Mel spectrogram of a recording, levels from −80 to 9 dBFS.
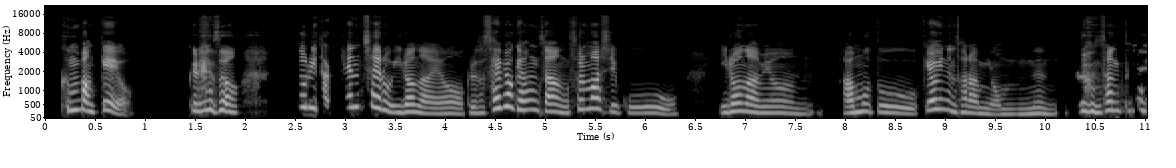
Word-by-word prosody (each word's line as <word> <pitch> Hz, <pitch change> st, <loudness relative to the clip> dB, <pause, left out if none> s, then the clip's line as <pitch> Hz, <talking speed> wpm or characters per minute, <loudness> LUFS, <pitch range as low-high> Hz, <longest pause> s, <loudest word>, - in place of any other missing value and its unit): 금방 315 Hz, -3 st, +5 dB
깨요. 315 Hz, +5 st, +2 dB, 0.5 s
그래서 275 Hz, -3 st, +2 dB, 0.6 s
술이 410 Hz, -2 st, +2 dB
다 -, -, +1 dB
깬 415 Hz, +2 st, +2 dB
채로 390 Hz, -, +4 dB
일어나요. 200 Hz, -6 st, -1 dB
그래서 210 Hz, +1 st, -6 dB
새벽에 380 Hz, -, +4 dB
항상 280 Hz, -8 st, +2 dB
술 345 Hz, +8 st, -2 dB
마시고 215 Hz, -, -1 dB, 0.4 s
일어나면 220 Hz, -6 st, -2 dB, 0.3 s
아무도 225 Hz, -5 st, -2 dB
깨어있는 325 Hz, -2 st, +1 dB
사람이 215 Hz, -6 st, -3 dB
없는 180 Hz, +2 st, -8 dB, 0.2 s
그런 275 Hz, -3 st, -1 dB
상태에서 290 Hz, +1 st, -1 dB
240 Hz, 280 characters per minute, -24 LUFS, 210-310 Hz, 0.6 s, 금방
